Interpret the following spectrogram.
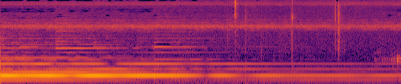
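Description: Mandolin's closing chord ringing on and dying away, fading out over about two seconds, then only a faint tail with a few light clicks.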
